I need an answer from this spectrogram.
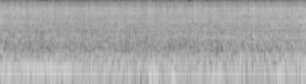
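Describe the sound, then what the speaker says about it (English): Rain falling on a river during a castnet fishing trip in a tracker boat on the St Johns River, Guyana: a steady, close broadband hiss with a low engine-like hum underneath, constant throughout with no talking. "No, now maybe with the rain."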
